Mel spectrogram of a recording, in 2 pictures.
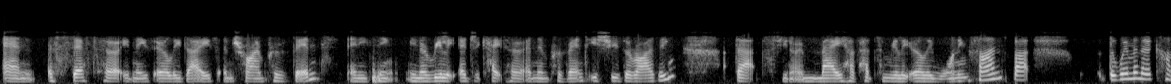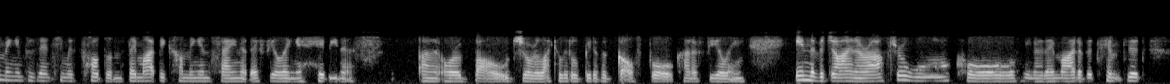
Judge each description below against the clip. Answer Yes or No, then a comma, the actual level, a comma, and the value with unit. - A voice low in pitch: No, medium, 150 Hz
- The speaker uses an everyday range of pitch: No, narrow, 2.2 semitones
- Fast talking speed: Yes, fast, 215 wpm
